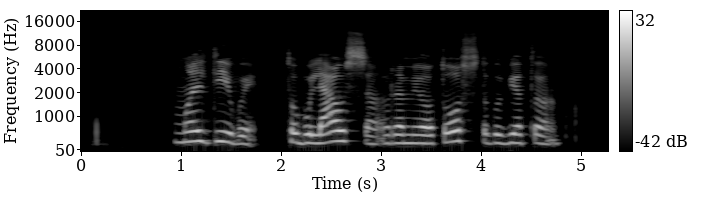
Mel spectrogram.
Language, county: Lithuanian, Vilnius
